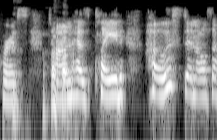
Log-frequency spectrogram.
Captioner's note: chuckles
